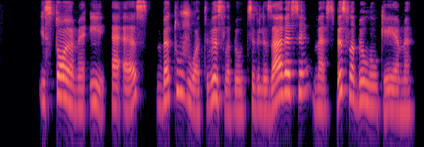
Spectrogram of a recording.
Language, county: Lithuanian, Vilnius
